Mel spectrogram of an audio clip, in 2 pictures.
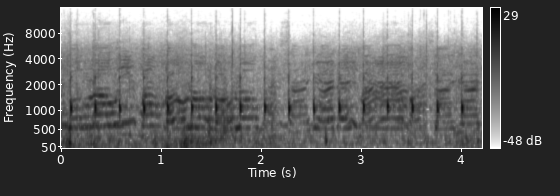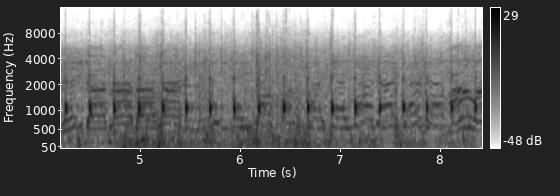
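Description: Buddhist sutra chanting kept in time by a wooden fish (mõ) struck at a steady pace of about four knocks a second, the sharp knocks standing out over the group's chanting voices.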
